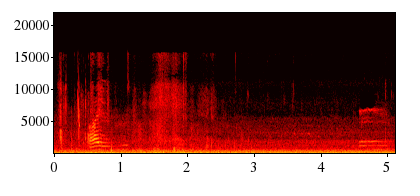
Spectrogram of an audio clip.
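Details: Hungry cat outdoors eating cut fish gives a falling, tonal meow near the start, then a shorter, steadier meow just before the end, over a constant low rumbling hum.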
